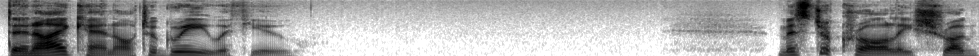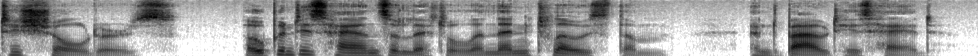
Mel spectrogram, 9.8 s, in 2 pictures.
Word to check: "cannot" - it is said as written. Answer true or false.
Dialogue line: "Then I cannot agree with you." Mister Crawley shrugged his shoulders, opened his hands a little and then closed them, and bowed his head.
true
